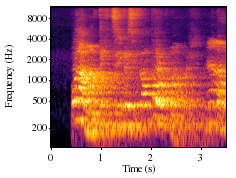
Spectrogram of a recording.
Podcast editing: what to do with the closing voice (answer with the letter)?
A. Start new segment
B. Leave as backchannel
A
